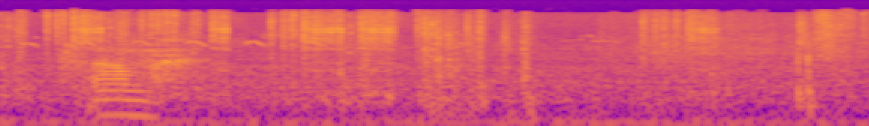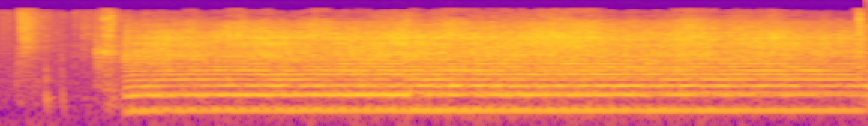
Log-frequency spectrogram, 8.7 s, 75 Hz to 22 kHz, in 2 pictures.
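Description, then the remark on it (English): A ship's large engines rumble to life after a few seconds of quiet background clatter, settling into a loud, steady, deep harmonic drone that continues to the end. “How about we start up the engines and come around 180 degrees?”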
